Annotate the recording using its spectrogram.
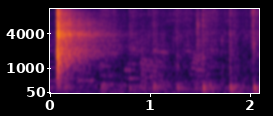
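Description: A single sharp slap right at the start, fading quickly in the room's echo, followed by a few soft thuds of bare feet on the training mats.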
